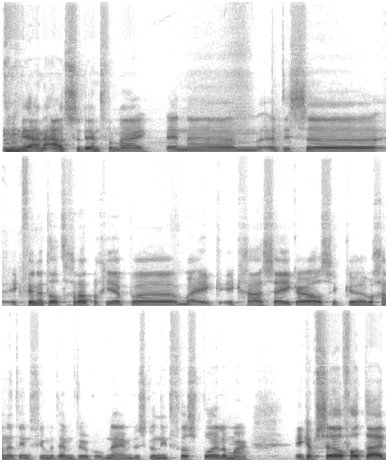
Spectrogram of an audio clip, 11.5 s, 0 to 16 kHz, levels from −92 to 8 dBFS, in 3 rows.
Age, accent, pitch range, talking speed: 20-39, Dutch, 125-185 Hz, 240 wpm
